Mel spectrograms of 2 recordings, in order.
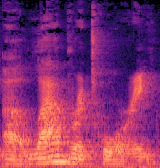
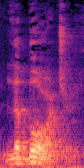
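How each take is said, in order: First: The R sounds are clearly pronounced. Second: The R sounds are dropped in a British accent. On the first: "we're hitting the R's" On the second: "but British, it would be laboratory"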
